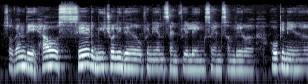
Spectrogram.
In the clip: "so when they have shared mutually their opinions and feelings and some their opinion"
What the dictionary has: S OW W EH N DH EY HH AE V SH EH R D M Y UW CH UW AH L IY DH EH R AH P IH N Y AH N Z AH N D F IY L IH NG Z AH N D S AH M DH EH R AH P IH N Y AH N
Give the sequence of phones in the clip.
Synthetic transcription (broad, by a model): S OW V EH N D EY HH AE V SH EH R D M Y UW CH UW AH L IY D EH R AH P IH N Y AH N S AH N D F IY L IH NG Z AH N D S AH M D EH R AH P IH N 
